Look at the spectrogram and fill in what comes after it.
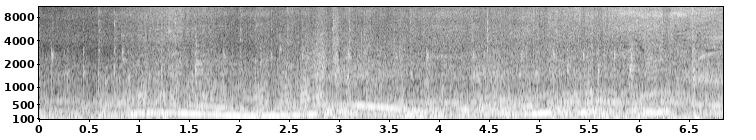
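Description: Car engines revving hard as cars pass one after another, the engine note rising and falling again and again.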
